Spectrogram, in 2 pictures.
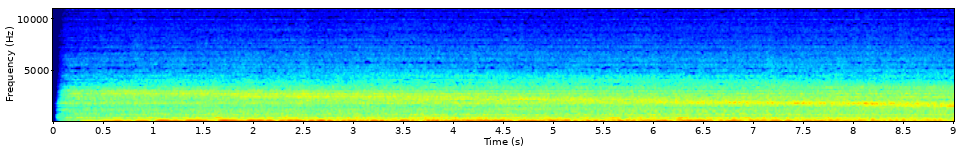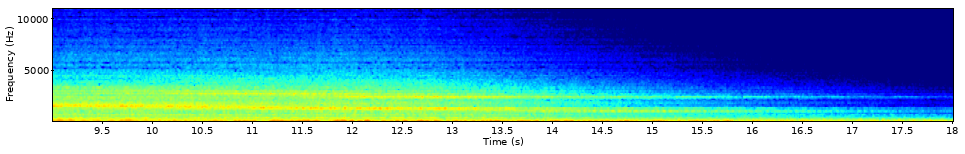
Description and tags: Horror Sounds 9
Sinister, Thrill, Ambiance, Scary, Sound, Horror, Creepy, Evil, Spooky, Dark, Atmosphere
